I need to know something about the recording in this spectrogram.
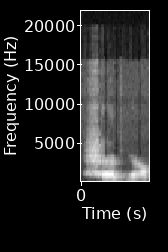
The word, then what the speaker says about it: hablar: people they want a hablar I actually this mobsters like hablok hoy you don't want to do that so what you should say is habla so you want to make that H silent if it's at the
